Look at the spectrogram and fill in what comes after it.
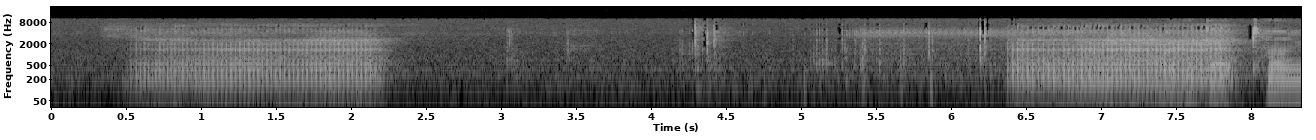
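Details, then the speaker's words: Female Bulldog asleep after a tiring day, laid out with her tongue hanging out: two long, loud, rattling snoring breaths with quieter snuffles between them, typical of a short-nosed dog's noisy sleep breathing; snoring. "Kind of hard to hear the TV over this, but it is comforting to know that she's here."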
